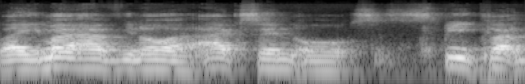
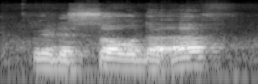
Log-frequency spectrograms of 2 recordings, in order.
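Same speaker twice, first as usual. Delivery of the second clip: ordinary talk, nothing marked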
